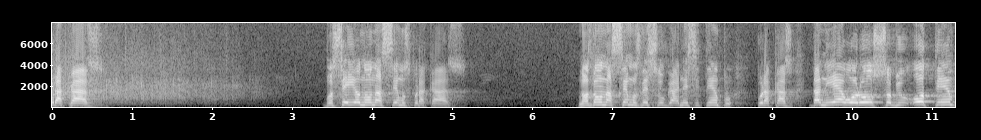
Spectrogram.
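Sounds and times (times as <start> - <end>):
speech: 0.0 - 0.7, 3.4 - 5.2, 6.6 - 11.2
audience applause: 0.0 - 2.7.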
